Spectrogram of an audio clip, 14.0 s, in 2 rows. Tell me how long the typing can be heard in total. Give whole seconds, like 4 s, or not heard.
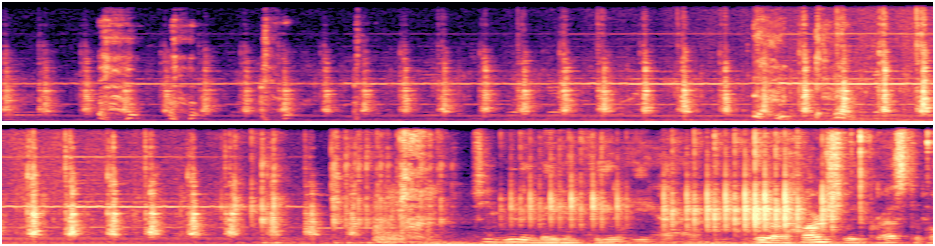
5 s.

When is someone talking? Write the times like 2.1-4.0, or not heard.
10.6-13.9.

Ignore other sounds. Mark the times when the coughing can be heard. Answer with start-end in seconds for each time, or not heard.
0.7-2.9, 5.6-6.5, 9.4-10.3.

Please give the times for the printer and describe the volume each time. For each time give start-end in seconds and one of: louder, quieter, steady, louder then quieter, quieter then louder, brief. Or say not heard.
not heard.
